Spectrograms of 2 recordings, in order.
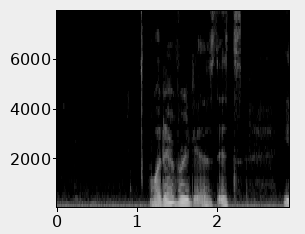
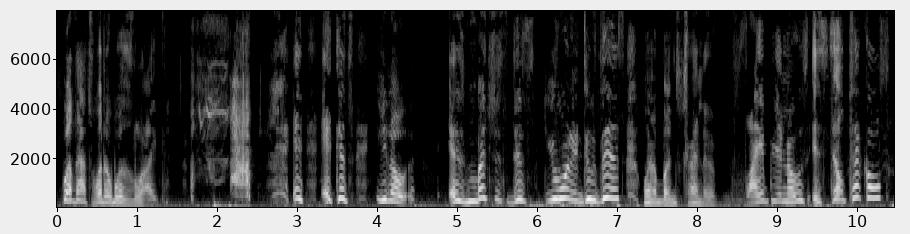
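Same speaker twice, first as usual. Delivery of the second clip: laughing while talking; 11 semitones higher than usual. Real, not acted. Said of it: "I couldn't".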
